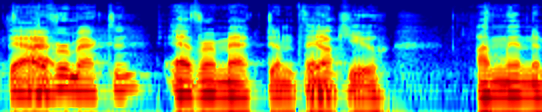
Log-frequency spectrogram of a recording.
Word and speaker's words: ivermectin: Invectamine and all these other ones like that. Ivermectin, thank you.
